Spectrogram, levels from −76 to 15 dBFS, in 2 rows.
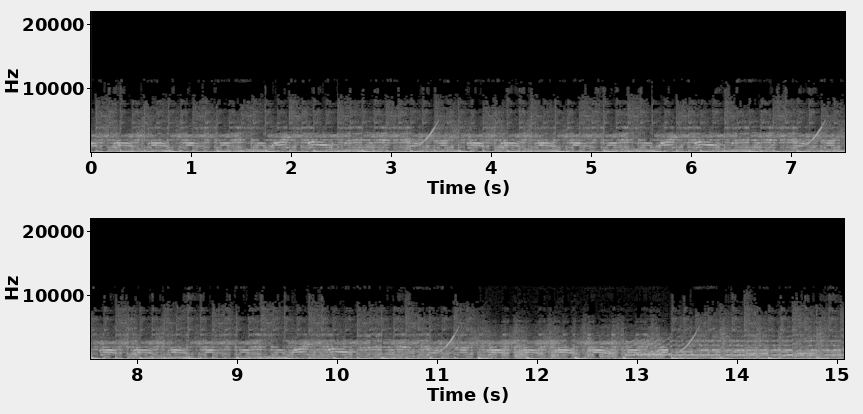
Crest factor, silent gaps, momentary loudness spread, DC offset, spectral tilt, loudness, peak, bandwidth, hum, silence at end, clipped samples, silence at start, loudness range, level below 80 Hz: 12 dB; none; 2 LU; under 0.1%; -5 dB/octave; -15 LUFS; -2 dBFS; 11.5 kHz; none; 0 s; under 0.1%; 0 s; 1 LU; -20 dBFS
